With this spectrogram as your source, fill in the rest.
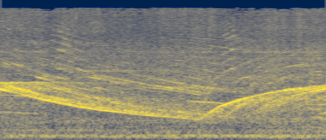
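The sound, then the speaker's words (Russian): A convoy of buses carrying riot troops with shields and helmets rumbles past while a loud siren wails over the traffic, sweeping down in pitch and then rising again. “даже не автозаки, а какие-то автобусы.”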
